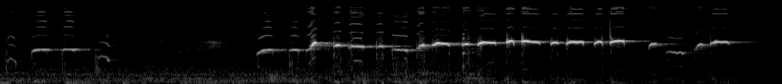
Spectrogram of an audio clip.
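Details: Cockatiel kept as a pet, singing: one held whistle, a quiet gap, then a quick run of bright whistled notes climbing in pitch and ending with short falling and rising slurs.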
